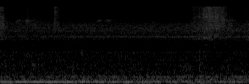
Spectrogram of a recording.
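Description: Faint, steady outdoor background: an even high hiss over a low steady hum, with no distinct events.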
